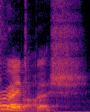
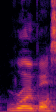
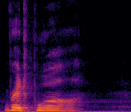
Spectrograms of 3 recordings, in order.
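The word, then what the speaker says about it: rooibos: But it's pronounced red bush.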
